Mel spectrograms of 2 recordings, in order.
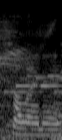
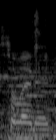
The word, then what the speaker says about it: Selene: And then we have Selene. Or Selene? Selene? In Japanese it's Selene, so we're going with Selene.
